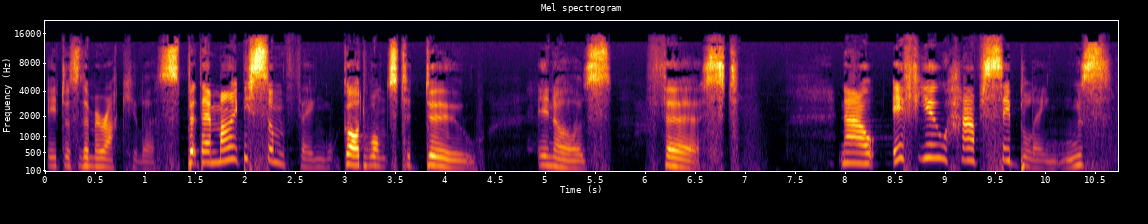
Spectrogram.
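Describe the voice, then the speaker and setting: A woman from Wales with a Welsh accent, preaching a sermon in a chatty, self-mocking and lively way. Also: medium pitch, clear, resonant tone, no room sound.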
